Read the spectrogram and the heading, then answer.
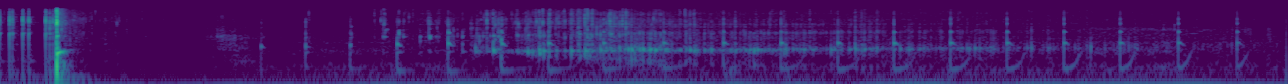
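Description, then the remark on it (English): A sharp pop or clink opens, then champagne is poured steadily into a super-sized champagne glass, with a continuous bubbling hiss and rapid crackling pops of rising bubbles throughout. “So I'm going to pour now.”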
